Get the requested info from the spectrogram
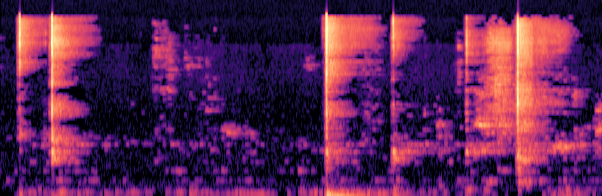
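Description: Small magnetic balls clicking as they snap onto a figure built of magnetic balls: a handful of sharp separate clicks, with a louder knock a little past three seconds in.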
